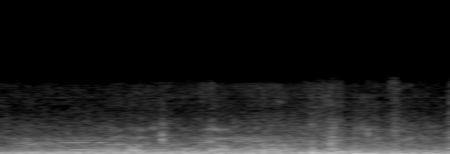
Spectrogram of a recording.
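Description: Busy city street background: steady traffic noise with indistinct voices of people nearby.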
